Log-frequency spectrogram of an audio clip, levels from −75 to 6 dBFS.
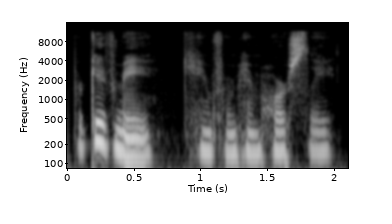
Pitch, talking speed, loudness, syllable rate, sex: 150 Hz, 170 wpm, -18 LUFS, 5.6 syllables/s, female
